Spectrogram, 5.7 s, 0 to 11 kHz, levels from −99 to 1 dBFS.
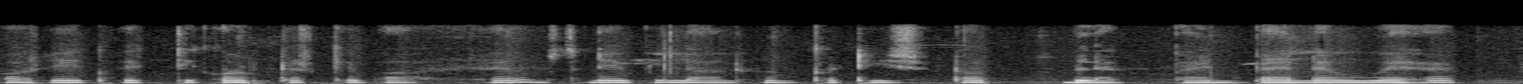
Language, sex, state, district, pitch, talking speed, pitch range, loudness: Hindi, female, Jharkhand, Ranchi, 230 Hz, 190 wpm, 220-240 Hz, -21 LUFS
